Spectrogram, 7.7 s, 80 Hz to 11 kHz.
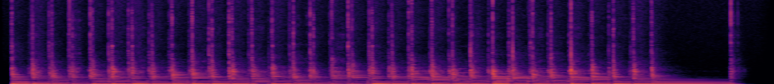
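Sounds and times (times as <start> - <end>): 
rock and roll bass line: 0.0 - 7.4.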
